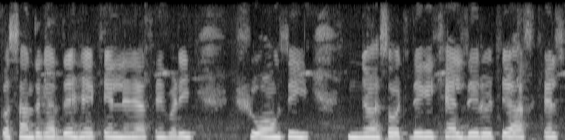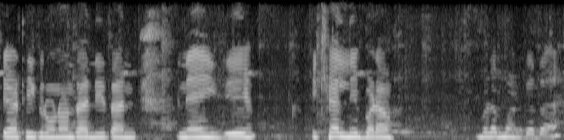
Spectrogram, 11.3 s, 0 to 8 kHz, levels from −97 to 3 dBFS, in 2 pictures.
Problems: none marked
